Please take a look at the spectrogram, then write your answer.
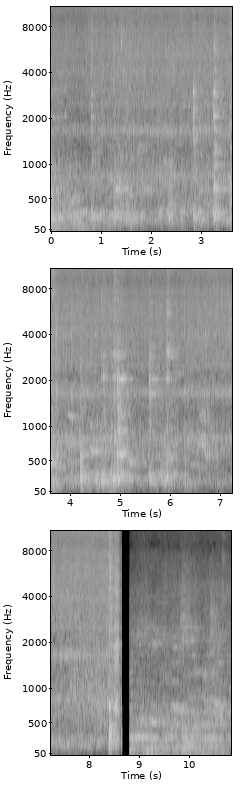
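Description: Spinach and onion pakoda (bhajiya) fry in hot oil with a steady, continuous sizzle that runs almost without a break, mixed with occasional stirring and scraping clatter.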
